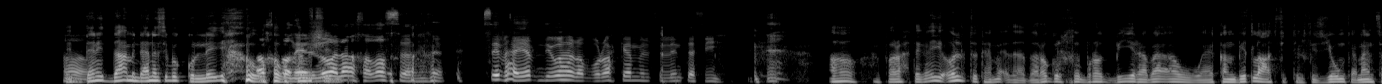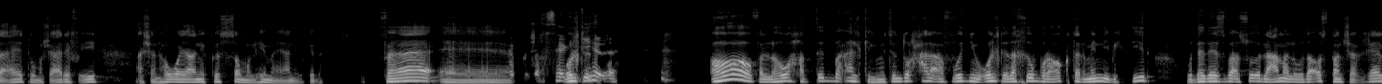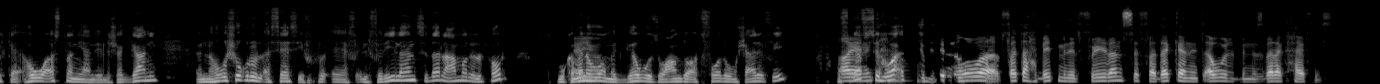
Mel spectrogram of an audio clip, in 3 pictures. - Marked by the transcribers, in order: laughing while speaking: "الكلية و و هامشي إن"; other background noise; laugh; chuckle; laughing while speaking: "سيبها يا بني واهرب وروح كمِّل في اللي أنت فيه"; laughing while speaking: "كبيرة"; in English: "الfreelance"; horn; in English: "الfreelance"
- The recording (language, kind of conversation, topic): Arabic, podcast, إيه هو موقف أو لقاء بسيط حصل معاك وغيّر فيك حاجة كبيرة؟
